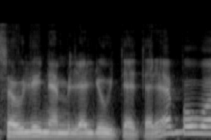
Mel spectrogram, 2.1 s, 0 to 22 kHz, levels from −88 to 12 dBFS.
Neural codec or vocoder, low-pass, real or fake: none; 10.8 kHz; real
